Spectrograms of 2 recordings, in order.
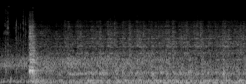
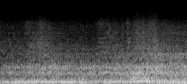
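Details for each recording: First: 1979 Cadillac Coupe DeVille, 7.0 L 425 cu in V8, about 68,000 miles, parked 27 years. Lumpy, surging and sagging idle, then it stalls as the fuel gauge swings above full; rough running, cause not identified. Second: 1979 Cadillac Coupe DeVille, 7 L 425 cu in V8, about 68,000 original miles, parked 27 years. At full throttle a deep, even roar builds strongly with no misses or knocks. Responsive, though it idles poorly.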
